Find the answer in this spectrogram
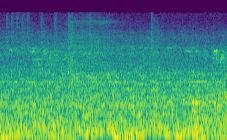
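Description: Steady background noise: an even hiss with a low, wavering rumble and no distinct events.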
